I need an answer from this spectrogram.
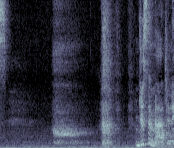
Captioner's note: sighs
